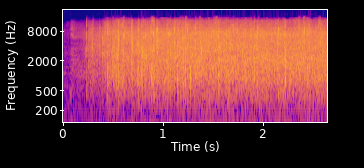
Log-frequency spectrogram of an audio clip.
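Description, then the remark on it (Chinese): A crowd bursts into applause that swells within a fraction of a second and then holds as a dense, steady wash of many hands clapping, with no voices over it. “他俩合作二十多年了，我们应该给点掌声。”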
